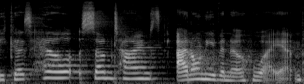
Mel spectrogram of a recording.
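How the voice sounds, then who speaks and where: A woman with a slight French Canadian accent speaks at a moderate pace with lively intonation. Noticeable background noise runs under her voice. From Quebec, French Canada. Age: 20s. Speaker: podcast host. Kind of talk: scripted narration.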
